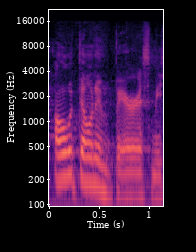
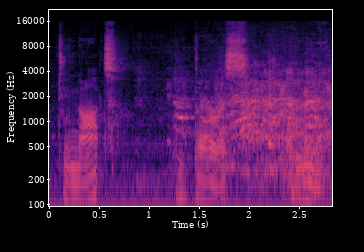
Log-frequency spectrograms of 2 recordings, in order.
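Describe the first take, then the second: First: It is said lightly and casually. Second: It is said sternly and slowly.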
